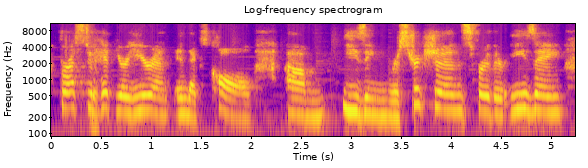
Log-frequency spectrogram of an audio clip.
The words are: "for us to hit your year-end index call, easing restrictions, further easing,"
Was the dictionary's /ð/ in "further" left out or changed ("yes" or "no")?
no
